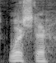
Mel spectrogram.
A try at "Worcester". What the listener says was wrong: Then take the R out.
